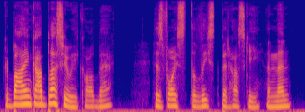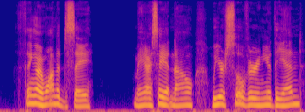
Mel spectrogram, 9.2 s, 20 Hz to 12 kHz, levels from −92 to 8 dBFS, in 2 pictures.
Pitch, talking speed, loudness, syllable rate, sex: 155 Hz, 210 wpm, -18 LUFS, 5.9 syllables/s, male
